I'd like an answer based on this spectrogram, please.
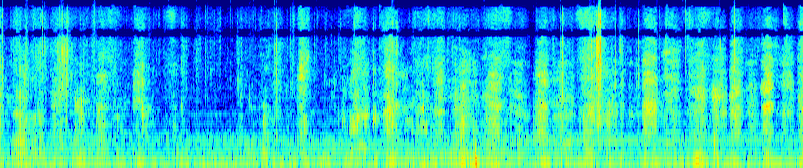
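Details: French Bulldog puppies together with their parents, Rope A Dope and Moët; snuffling grunts and short snorting noises come in quick, irregular bursts over a steady low hum and handling noise.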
